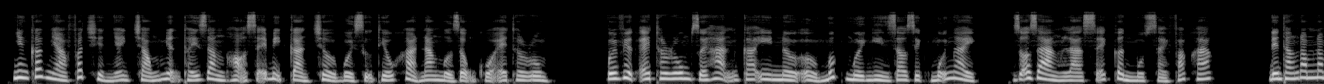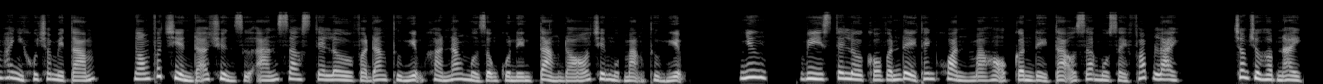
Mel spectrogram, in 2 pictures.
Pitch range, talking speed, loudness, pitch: 190-255 Hz, 225 wpm, -19 LUFS, 210 Hz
